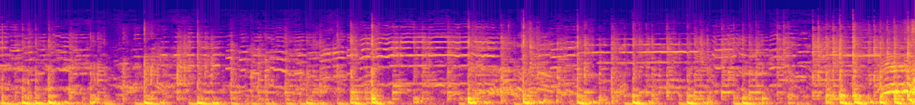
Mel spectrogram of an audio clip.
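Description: Traditional folk music: a drum beats a steady, quick rhythm while a melody is held above it, growing louder near the end.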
